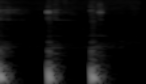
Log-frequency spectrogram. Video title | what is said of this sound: 카오디오 스피커 장착 시 알갈이 윗 단계 난이도 과정을 보여줍니다 How to fix the car audio speaker Difficulty Up 스피커 채결아대 링 장착 요령 | 앞에는 좀 맑은 소리가 나는데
